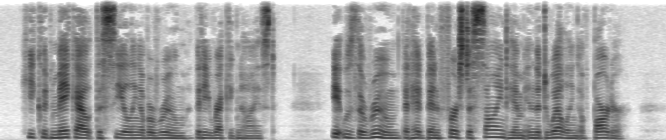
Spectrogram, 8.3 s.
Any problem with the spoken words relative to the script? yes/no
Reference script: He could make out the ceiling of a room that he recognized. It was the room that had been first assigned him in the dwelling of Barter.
no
